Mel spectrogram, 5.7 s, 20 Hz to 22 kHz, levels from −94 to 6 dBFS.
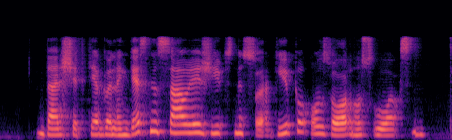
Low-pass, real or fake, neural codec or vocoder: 7.2 kHz; fake; codec, 16 kHz, 1 kbps, FunCodec, trained on LibriTTS, 50 frames a second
